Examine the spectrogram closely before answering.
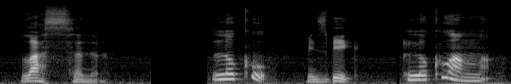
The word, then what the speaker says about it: Lassana: Notice the double consonant within the first syllable, Lassana.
